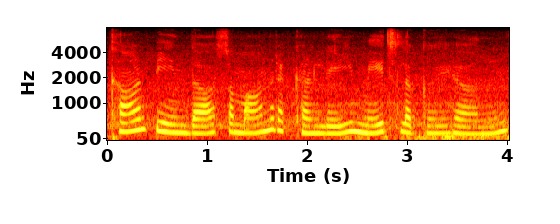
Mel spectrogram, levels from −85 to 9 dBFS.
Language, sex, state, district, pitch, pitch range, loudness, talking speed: Punjabi, female, Punjab, Kapurthala, 210 Hz, 190-235 Hz, -14 LUFS, 150 wpm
